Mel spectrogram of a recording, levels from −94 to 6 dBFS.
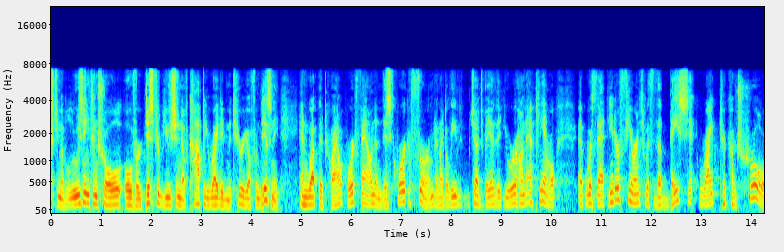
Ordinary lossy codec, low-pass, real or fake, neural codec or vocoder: AAC, 32 kbps; 7.2 kHz; fake; codec, 16 kHz in and 24 kHz out, 0.6 kbps, FocalCodec, streaming, 4096 codes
